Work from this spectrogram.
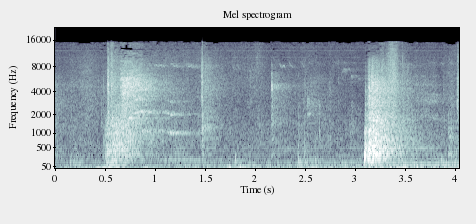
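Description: A house door opening to the outside, with a couple of sharp knocks and thuds and a rattling swing near the end, close by and without talking.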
